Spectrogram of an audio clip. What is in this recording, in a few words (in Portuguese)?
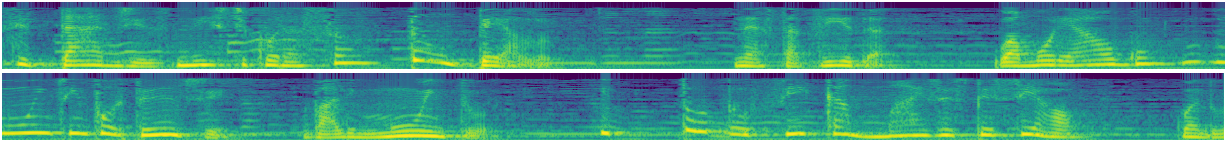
aniv namorado romantico f; Aniversários; fem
